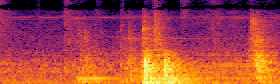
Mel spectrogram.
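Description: A door handle clicks as it is pressed.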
